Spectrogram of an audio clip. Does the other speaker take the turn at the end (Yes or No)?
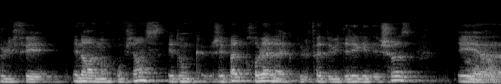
No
